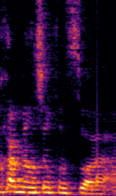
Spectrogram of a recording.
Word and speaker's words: Carmelle Jean-Francois: I'm Carmelle Jean-Francois.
